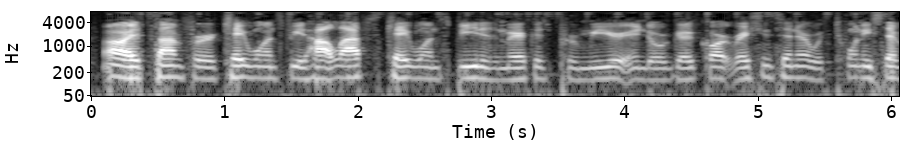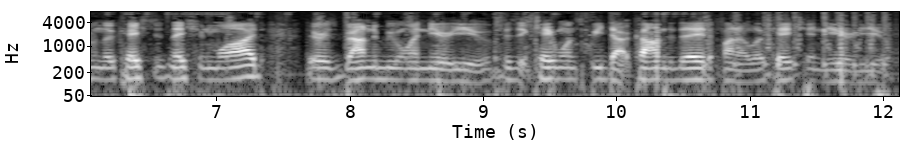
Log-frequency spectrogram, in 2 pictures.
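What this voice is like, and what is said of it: Raspy, loud radio voice. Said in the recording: “radio voice. It's real raspy. It's kind of loud, but not in a bad way.”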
